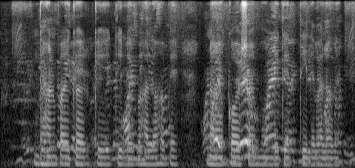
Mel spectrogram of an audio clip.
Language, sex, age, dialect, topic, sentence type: Bengali, male, 18-24, Western, agriculture, question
